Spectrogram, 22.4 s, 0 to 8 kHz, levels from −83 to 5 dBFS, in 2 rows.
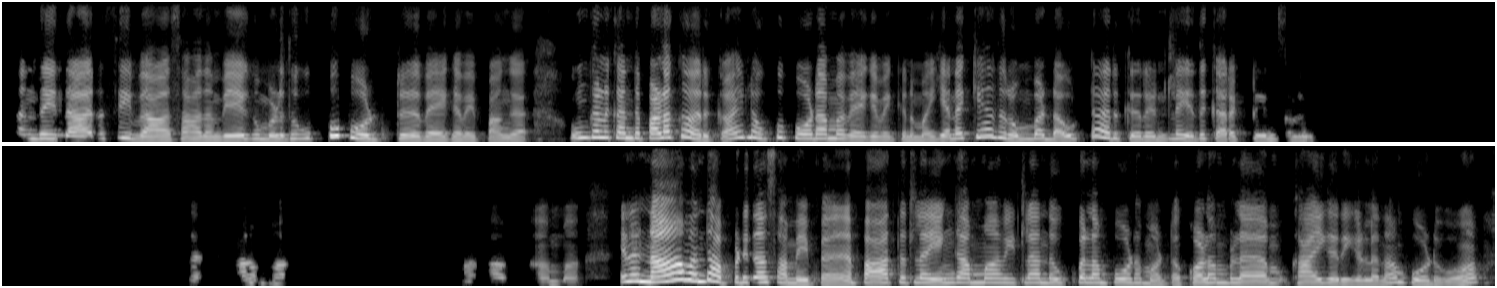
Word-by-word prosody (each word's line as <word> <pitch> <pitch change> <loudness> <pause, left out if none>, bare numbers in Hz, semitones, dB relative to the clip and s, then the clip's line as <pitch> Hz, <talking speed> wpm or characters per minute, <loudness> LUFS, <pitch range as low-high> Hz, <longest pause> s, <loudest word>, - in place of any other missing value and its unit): வந்து 245 -1 -2
இந்த 230 -2 -3
அரிசி 255 +7 -4 0.4
சாதம் 200 -2 -3
வேகும்பொழுது 210 +2 +1
உப்பு 260 +9 +2
போட்டு 225 - 0 0.2
வேக 180 0 -2
வைப்பாங்க. 160 -1 -6 0.5
உங்களுக்கு 310 0 +1
அந்த 280 0 +1
பழக்கம் 315 0 +4
இருக்கா? 200 +4 -3
இல்ல 325 -3 -2
உப்பு 315 +6 -6
போடாம 250 -1 +1
வேக 190 -1 -3
வைக்கணுமா? 175 0 -7
எனக்கே 270 +9 -2
அது 280 - -1
ரொம்ப 230 +4 -3
டவுட்டா 225 - -3
இருக்கு. 255 -7 -4
2ல 210 +5 -4
எது 235 - -6
கரெக்ட்டுன்னு 190 +2 -5
சொல்லி. 180 -1 -9 2.8
அ, - - -6 0.4
ஆமா. 210 -5 -8 1.4
ஆ, - - -12 0.6
ஆமா. 170 0 -11 0.4
ஏன்னா 345 +3 +4
நான் 390 +8 +10
வந்து 360 +1 +5
அப்டிதான் 275 -1 +1
சமைப்பேன். 195 -7 0 0.2
பாத்தரத்தில 245 +2 +2
எங்க 245 +3 -3
அம்மா 250 +1 -1
வீட்ல 235 +2 -3
அந்த 230 -2 -2
உப்பெல்லாம் 240 +1 -2
போட 230 0 0
மாட்டோம் 175 -1 -7
கொழம்பில 235 0 0 0.4
காய்கறிகள்ல 205 -3 -2
தான் 260 0 -4
போடுவோம். 180 +3 -2
225 Hz, 130 wpm, -21 LUFS, 195-255 Hz, 2.8 s, நான்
